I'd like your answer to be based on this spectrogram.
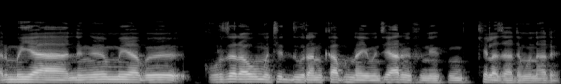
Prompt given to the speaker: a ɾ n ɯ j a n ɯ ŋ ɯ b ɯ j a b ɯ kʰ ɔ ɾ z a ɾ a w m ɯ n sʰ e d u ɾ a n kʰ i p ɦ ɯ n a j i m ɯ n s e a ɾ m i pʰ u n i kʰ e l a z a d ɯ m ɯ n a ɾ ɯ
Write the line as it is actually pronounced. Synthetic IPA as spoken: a ɾ m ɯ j a n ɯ ŋ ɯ m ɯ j a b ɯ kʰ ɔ ɾ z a ɾ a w m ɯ n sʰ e d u ɾ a n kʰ a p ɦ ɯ n a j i m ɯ n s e a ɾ m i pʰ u n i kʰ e l a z a d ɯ m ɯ n a ɾ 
